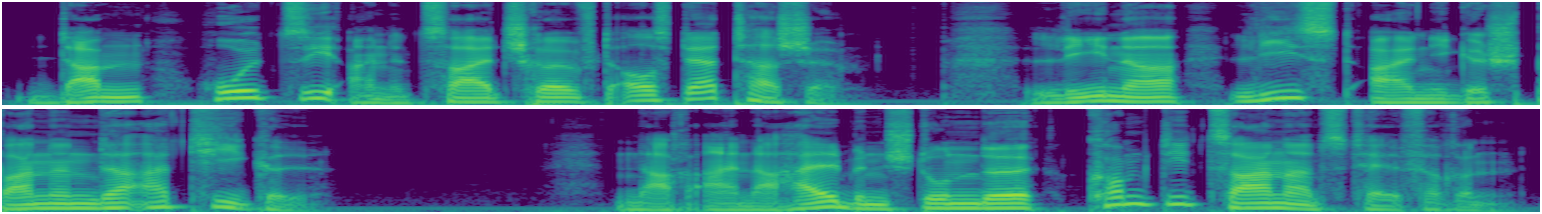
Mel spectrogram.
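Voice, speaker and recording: A man narrating simple scripted stories for language learners, reading carefully in clearly phrased short sentences. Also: fairly low pitch, very animated, slow, no echo, clean studio sound.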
